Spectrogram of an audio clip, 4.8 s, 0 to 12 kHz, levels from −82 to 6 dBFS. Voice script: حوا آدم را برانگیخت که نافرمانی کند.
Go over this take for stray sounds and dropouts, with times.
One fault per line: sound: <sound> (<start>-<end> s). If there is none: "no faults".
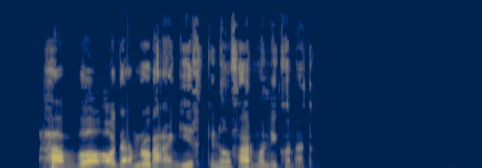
no faults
